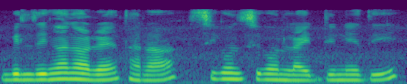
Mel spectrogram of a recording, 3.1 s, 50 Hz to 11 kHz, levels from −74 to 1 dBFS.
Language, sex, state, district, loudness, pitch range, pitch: Chakma, female, Tripura, Unakoti, -15 LUFS, 165-190 Hz, 175 Hz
